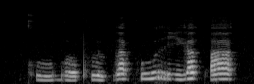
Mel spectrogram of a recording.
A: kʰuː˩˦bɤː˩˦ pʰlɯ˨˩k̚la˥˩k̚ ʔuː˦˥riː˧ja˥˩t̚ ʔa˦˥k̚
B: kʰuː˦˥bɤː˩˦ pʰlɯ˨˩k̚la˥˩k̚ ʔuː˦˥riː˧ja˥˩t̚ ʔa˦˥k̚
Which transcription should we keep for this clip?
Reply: A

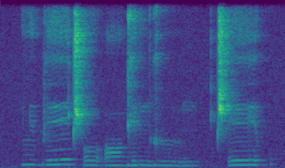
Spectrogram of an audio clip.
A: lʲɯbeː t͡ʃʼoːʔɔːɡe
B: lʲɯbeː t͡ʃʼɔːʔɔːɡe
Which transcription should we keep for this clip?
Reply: A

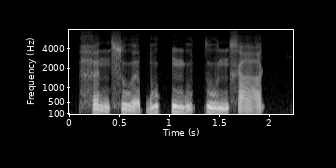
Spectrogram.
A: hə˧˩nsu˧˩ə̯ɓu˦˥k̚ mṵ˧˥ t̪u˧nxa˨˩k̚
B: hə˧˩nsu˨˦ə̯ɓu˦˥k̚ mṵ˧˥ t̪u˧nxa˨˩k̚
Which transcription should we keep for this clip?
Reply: A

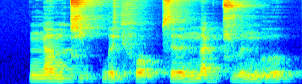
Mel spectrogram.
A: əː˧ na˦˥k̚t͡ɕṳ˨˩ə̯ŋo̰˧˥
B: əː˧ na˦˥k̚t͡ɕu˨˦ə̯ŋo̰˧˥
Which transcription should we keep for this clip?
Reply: B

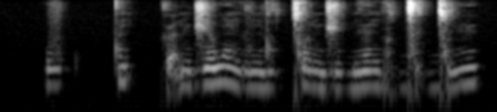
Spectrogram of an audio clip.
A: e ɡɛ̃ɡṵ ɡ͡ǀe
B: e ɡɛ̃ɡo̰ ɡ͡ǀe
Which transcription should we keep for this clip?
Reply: A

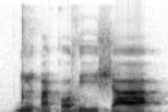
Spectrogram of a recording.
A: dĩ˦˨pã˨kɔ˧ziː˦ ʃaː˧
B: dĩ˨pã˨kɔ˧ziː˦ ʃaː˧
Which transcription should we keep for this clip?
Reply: A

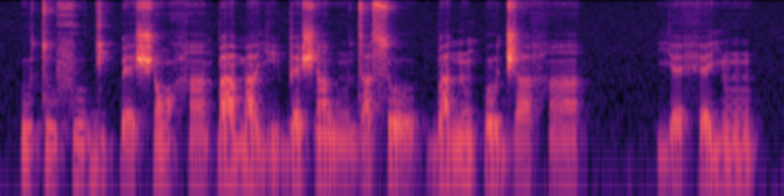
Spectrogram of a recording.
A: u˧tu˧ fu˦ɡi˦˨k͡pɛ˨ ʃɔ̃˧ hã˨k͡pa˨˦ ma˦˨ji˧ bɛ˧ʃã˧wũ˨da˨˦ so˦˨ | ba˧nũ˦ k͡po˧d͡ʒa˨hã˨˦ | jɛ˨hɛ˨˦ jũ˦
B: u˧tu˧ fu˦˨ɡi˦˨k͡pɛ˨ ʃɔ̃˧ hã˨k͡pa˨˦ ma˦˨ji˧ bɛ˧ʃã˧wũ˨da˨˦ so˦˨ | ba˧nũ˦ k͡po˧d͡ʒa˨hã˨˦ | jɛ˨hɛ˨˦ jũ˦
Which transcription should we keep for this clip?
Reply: A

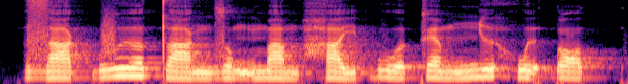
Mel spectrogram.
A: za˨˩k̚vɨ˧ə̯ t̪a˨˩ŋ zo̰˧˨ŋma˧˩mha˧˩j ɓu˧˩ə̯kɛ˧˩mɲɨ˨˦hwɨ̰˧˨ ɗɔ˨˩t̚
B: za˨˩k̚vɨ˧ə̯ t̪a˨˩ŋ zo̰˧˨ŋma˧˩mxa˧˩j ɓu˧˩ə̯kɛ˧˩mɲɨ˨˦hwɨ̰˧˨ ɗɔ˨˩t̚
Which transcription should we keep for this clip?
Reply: A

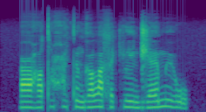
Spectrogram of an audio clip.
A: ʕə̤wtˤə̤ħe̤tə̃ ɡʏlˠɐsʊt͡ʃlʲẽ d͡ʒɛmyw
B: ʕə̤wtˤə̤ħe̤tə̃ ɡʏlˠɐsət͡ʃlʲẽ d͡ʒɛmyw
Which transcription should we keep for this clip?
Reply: B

